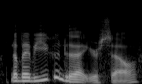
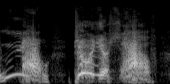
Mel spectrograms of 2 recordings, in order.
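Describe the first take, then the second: First: Calm, kind and reassuring; tender "you can do that yourself"; gentle parent. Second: Much higher, louder, slow caricature of a dismissive parent; mock the cold parent who won't help; hammed-up snappy refusal; harsh parent. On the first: Retold or imitated. Gracious parent answers child. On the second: Parent refuses child's request.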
